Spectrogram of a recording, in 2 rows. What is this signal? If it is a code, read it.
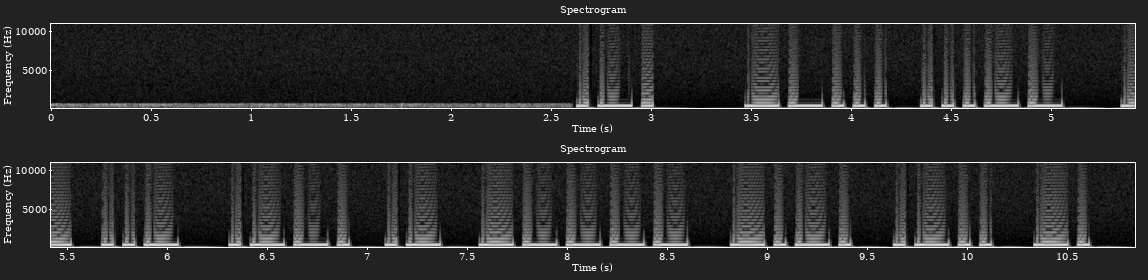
Morse code, heard as a keyed tone, about 22 wpm, 400 Hz. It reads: R 73 TU PA0CLN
